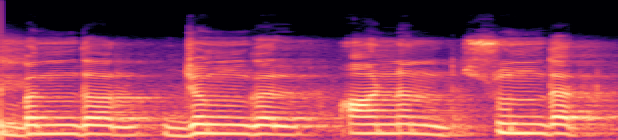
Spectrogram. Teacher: अनुस्वार का उच्चारण नाक से होता है, जैसे बंदर, जंगल, आनंद, सुंदर आदि।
